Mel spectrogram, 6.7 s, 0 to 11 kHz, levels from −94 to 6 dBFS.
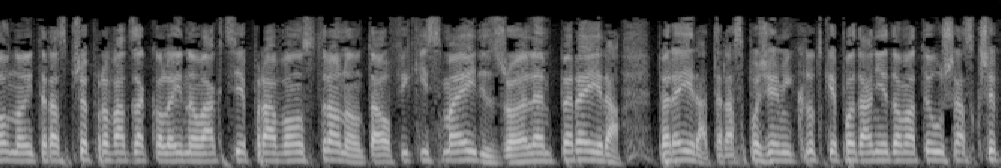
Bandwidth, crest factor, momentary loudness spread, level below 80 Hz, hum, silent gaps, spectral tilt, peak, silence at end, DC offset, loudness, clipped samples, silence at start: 8 kHz; 14 dB; 3 LU; -60 dBFS; none; none; -4 dB/octave; -8 dBFS; 0 s; under 0.1%; -23 LUFS; under 0.1%; 0 s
